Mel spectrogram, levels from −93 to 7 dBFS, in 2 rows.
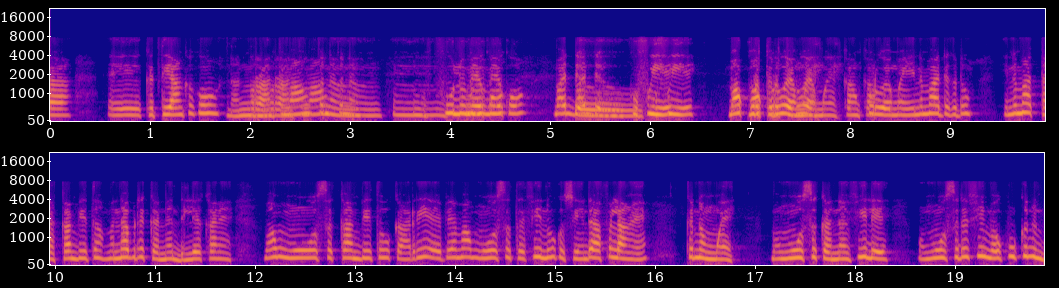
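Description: Across the whole speech clip runs heavy damage from what is likely Bluetooth LC3 compression. Nothing survives above 7.7 kHz, and the upper band carries a breathy, grainy noise fill, which fits a low bitrate near 24 kbps. On a spectrogram the top shows a hard ceiling with smeared, speckled texture beneath it.

From 1.99 s to 8.25 s a doubled audio track appears, likely from a second, slower capture path. A full-band copy trails by roughly a fifth of a second and a few dB quieter, with no room tail, and it starts and stops abruptly. In the waveform every syllable shows a slightly smaller twin just behind it.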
